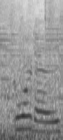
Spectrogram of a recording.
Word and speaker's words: Gourdough's: the donut out here this is Gordo but it's spelled g o u r d o u g HS very cool I guess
